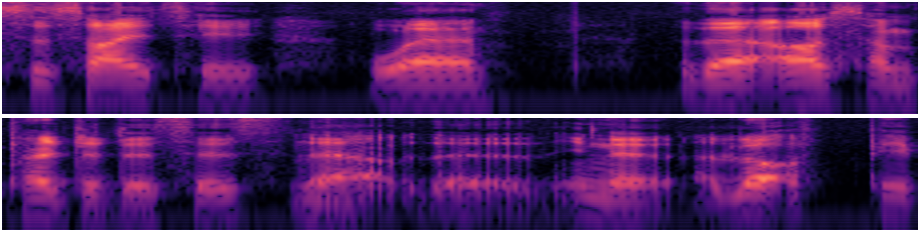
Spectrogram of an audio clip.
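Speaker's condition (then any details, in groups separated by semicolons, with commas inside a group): Cerebral palsy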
